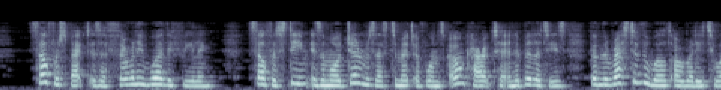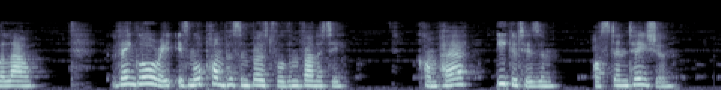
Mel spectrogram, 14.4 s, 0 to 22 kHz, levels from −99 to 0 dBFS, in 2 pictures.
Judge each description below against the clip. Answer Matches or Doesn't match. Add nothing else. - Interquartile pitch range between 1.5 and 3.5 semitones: Doesn't match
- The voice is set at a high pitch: Matches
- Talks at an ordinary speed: Matches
